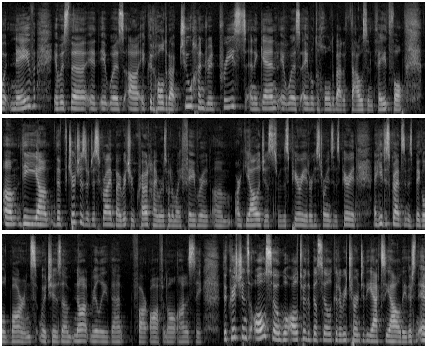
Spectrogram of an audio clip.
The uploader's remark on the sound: Delivered an exclusive lecture to the Christendom College community. The talk was part of Christendom College’s Major Speakers Program.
